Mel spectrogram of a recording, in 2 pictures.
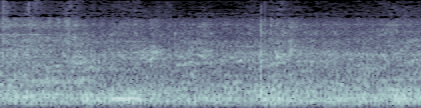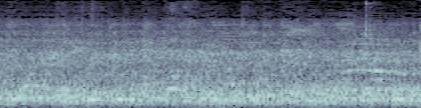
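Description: Busy arcade ambience: a steady, loud hubbub of many voices mixed with the noise of the game machines.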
